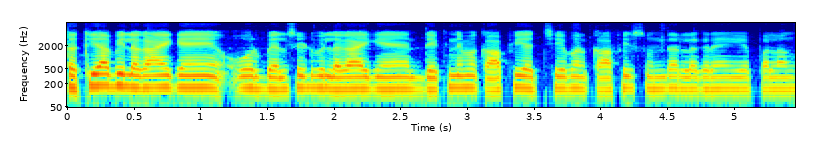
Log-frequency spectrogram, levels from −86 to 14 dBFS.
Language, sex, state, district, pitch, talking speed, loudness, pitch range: Hindi, male, Chhattisgarh, Kabirdham, 155 Hz, 240 wpm, -16 LUFS, 150-165 Hz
